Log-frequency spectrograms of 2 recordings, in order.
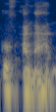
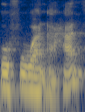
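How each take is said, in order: First: The word is said as kuf'an, two syllables. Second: The word is said as kufuwan, three syllables. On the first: Another school of recitation reads it this way. "ada yang membacanya kuf'an ahad" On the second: One school of recitation reads it this way. "Ada yang membacanya kufuwan ahad"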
